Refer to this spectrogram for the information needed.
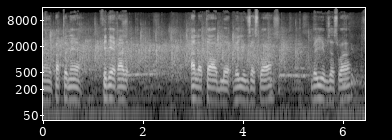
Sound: applause

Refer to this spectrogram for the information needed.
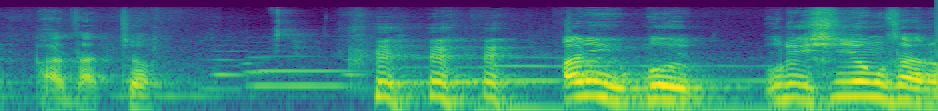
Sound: smacks lips

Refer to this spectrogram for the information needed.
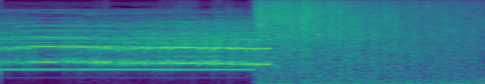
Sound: booooooooom

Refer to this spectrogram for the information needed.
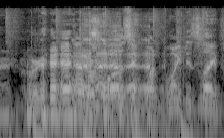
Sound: laughing

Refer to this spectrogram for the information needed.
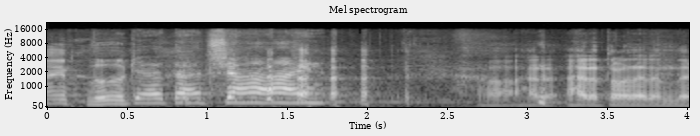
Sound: laughs

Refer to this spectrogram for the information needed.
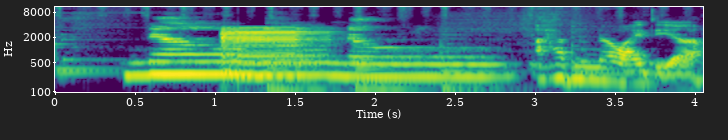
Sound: buzzer rings

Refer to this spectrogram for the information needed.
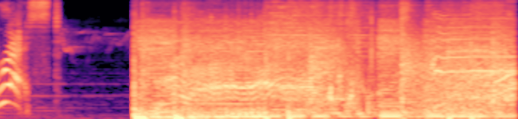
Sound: roaring; yelling

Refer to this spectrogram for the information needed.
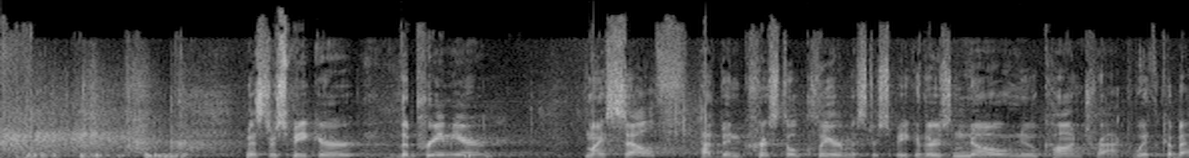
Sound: applause

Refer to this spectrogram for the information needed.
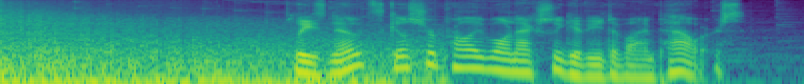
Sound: explodes

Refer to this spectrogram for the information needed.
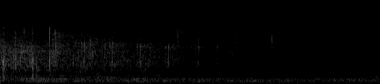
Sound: cheers and applause

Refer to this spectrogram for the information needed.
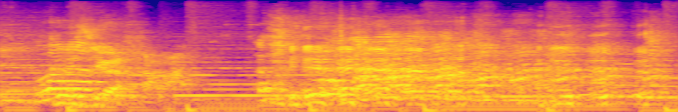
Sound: laughter

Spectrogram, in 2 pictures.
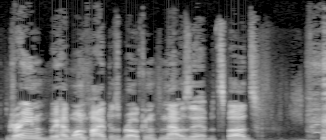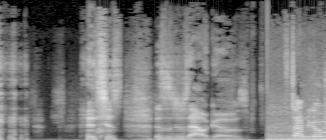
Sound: laughs

